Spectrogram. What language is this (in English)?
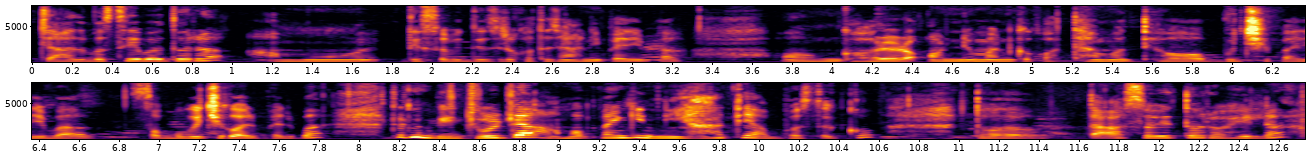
Odia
